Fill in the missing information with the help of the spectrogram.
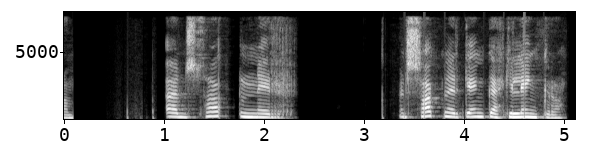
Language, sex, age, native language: Icelandic, male, 9, Icelandic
